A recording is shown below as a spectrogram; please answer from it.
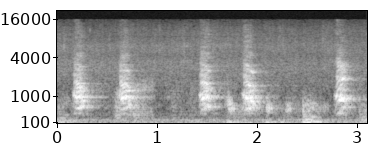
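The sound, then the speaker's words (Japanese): A dog barks by a lay-by on a mountain road. Several sharp, loud barks come at an uneven pace over a low rumble, with no voices. “その時犬の鳴き声が聞こえてきました。”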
